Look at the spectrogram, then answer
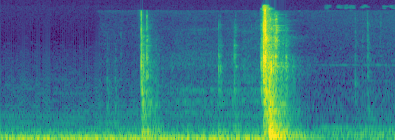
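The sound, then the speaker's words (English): A door is eased shut softly by a man: a light click, then a firmer but still gentle thud as it meets the frame, over a low steady background rumble. No one speaks. “He eased me on out the door, looking at me across a vast, sad distance as he closed it, softly in my face.”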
